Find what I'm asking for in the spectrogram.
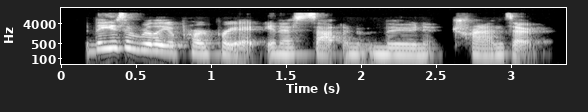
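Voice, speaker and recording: A quiet background surrounds the voice. The speech comes with an Australian accent. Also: woman. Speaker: astrologer. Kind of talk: tutorial.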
